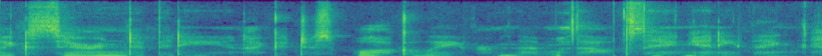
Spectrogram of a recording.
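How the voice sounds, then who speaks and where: Over noticeable background noise, a soft-spoken woman whispers. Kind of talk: ASMR book reading. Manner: soft-spoken, whispered.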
